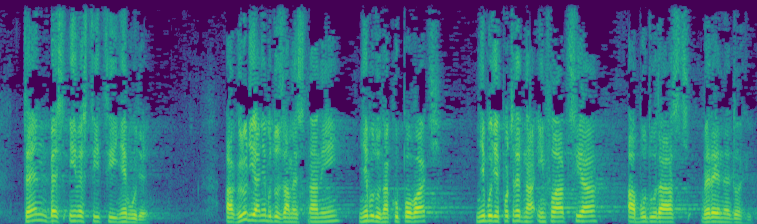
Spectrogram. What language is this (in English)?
Slovak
